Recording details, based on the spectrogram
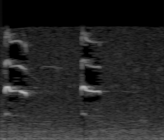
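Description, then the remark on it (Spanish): A killdeer gives two shrill, high-pitched whistled notes about half a second apart, the first slightly longer, heard alone over faint background hiss. “Y se le llama quildío por el canto que hace, el llamado.”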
